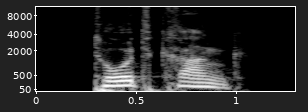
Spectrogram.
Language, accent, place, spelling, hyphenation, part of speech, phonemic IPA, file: German, Germany, Berlin, todkrank, tod‧krank, adjective, /ˈtoːtˌkʁaŋk/, De-todkrank.ogg
- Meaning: terminally ill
